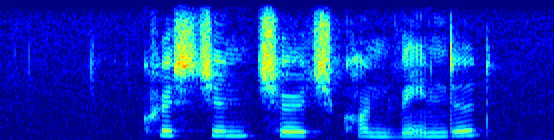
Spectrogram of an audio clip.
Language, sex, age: English, female, 19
